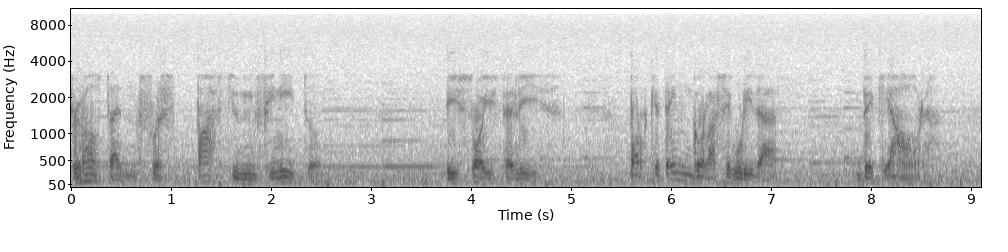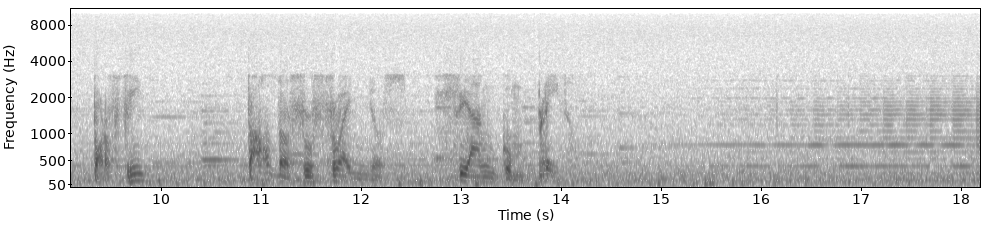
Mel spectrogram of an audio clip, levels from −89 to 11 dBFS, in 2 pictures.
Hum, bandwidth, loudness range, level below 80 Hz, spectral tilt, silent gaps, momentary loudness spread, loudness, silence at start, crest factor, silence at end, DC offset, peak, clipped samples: none; 10.5 kHz; 8 LU; -48 dBFS; -7.5 dB/octave; none; 14 LU; -32 LUFS; 0 s; 20 dB; 0 s; 0.1%; -12 dBFS; under 0.1%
